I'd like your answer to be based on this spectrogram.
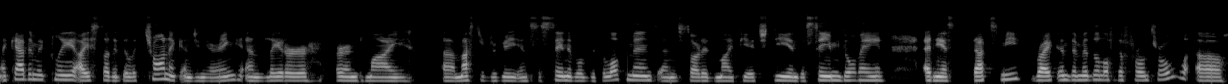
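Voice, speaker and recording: A woman from Syria in her forties gives a webinar talk over a video call. Her voice sits a little low, and the sound is dry and close, with no room echo. She speaks in a measured way, with frequent "uh" and "um" fillers. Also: a little mellow. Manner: measured, many "uh" and "um" fillers, asks for next slide. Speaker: webinar presenter. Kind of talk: presenting a webinar.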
